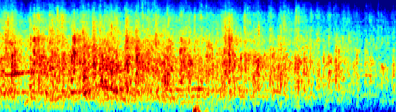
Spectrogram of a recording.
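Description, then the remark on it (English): Steady, dense applause from a large audience at the end of a talk at the Greenbelt Festival, many hands clapping at once in a continuous wash that stays loud throughout with no voices breaking through. “So can we give a massive round of applause”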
